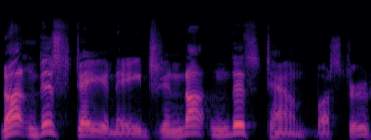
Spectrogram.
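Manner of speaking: put-on cowboy voice with old Western movie drawl. Joking about a player's conduct, speaking like an old Western. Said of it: "you sound like an old Western".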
